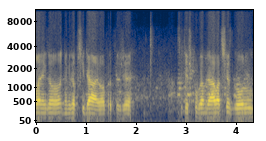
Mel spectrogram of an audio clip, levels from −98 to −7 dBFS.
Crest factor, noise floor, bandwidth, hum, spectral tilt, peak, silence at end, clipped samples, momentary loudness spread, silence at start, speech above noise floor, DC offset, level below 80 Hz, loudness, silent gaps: 18 dB; -47 dBFS; 11 kHz; none; -5 dB/octave; -2 dBFS; 0 s; under 0.1%; 12 LU; 0 s; 26 dB; under 0.1%; -54 dBFS; -21 LUFS; none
